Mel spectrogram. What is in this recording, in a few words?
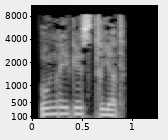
"unregistriert", German; adjectives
